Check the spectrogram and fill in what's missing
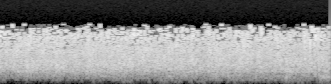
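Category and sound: crowd, applause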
